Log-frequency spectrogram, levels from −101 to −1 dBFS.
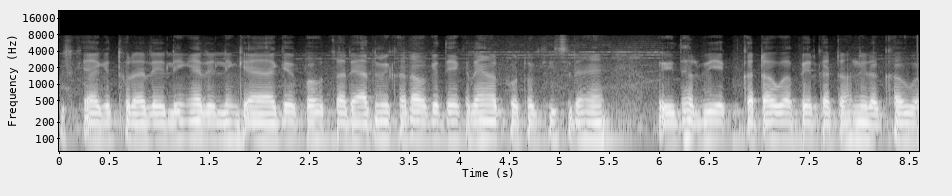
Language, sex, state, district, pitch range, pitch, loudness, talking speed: Hindi, male, Bihar, West Champaran, 95-100 Hz, 100 Hz, -12 LUFS, 215 wpm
